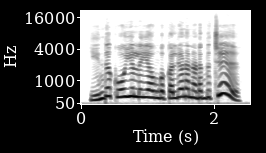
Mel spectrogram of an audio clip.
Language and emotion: Tamil, surprised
